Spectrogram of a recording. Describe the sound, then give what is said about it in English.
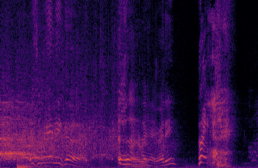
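A person performs a convincing fake sneeze with a rising, wavering vocal buildup followed by sharp breathy bursts, loud and mostly alone with a low hum underneath. “So I sort of worked up a really convincing sneeze.”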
